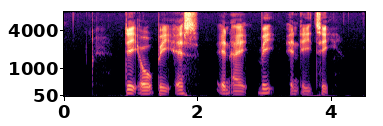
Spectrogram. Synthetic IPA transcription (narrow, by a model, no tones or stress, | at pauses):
d̥e̝̰ːo̝̰ːb̥e̝̰ːesenʔɛʋe̝̰ːene̝̰ːt͡sʰe̝̰ː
